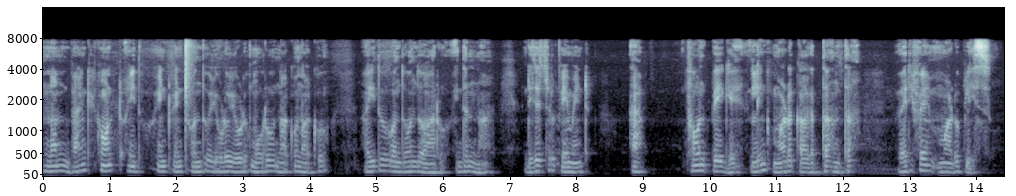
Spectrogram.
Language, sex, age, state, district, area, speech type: Kannada, male, 45-60, Karnataka, Shimoga, rural, read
